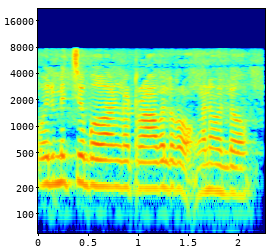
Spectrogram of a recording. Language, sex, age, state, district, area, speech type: Malayalam, female, 45-60, Kerala, Kottayam, rural, spontaneous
